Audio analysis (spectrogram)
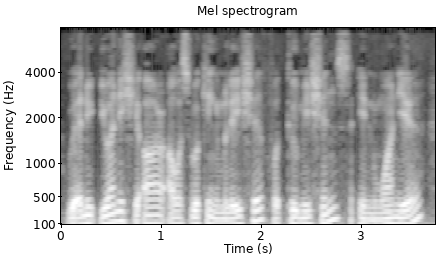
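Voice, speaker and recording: A man speaking as a humanitarian worker guest in a panel discussion, halting and full of restarts. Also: lowish voice, animated, a little mellow. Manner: halting, many restarts and fillers. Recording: dull lo-fi studio sound.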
